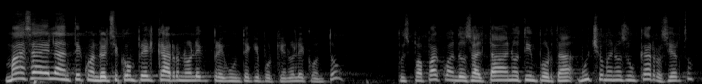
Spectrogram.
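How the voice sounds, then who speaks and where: A high-pitched man delivering a sermon in a chatty, everyday way. He slips into quoted voices to act out little scenes and keeps checking in with the listeners through quick tag questions. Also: lively intonation, a little mellow. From Colombia. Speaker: pastor.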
